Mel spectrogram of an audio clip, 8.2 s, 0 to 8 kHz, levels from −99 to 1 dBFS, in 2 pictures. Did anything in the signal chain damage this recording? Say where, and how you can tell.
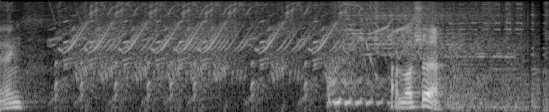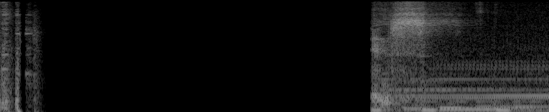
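Yes, at the network stage. Repeated packet loss, with its robotic sound, runs from 3.96 to 4.38 s. Six short holes break up that stretch, the longest about 63 ms, and roughly 43% of the span is concealment rather than real audio. The receiver bridges each gap by extending the last fragment, so the sound turns choppy, with pieces missing. The band stops at 8 kHz, which fits the G.722 call codec.

A long network dropout follows straight on, from 4.38 to 6.92 s, and is the likely cause of what comes next. For about 2.5 s no new audio arrives. The concealed tail buzzes briefly, then collapses into near silence for almost the whole stretch. The audio resumes at 6.92 s, and whatever was sent during the gap never returns.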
